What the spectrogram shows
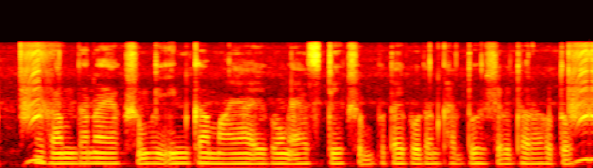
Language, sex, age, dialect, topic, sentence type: Bengali, male, 25-30, Northern/Varendri, agriculture, statement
